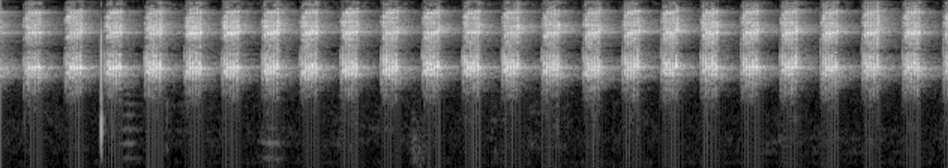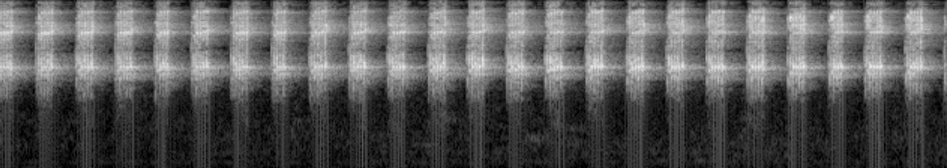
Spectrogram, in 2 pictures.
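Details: Bush cricket in the countryside calling continuously with regular high buzzy pulses, almost four per second, a brief click near the start and faint background sounds.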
